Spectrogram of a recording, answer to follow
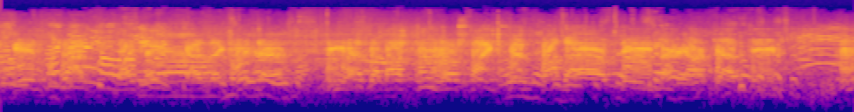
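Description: Continuous speech: a man's voice commentating on a race, talking without a break.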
